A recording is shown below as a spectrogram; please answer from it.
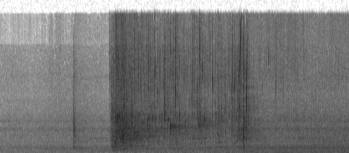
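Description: Hot water pours into a foot bath tub with a rushing, splashing stream that swells after a quieter start and keeps running steadily.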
